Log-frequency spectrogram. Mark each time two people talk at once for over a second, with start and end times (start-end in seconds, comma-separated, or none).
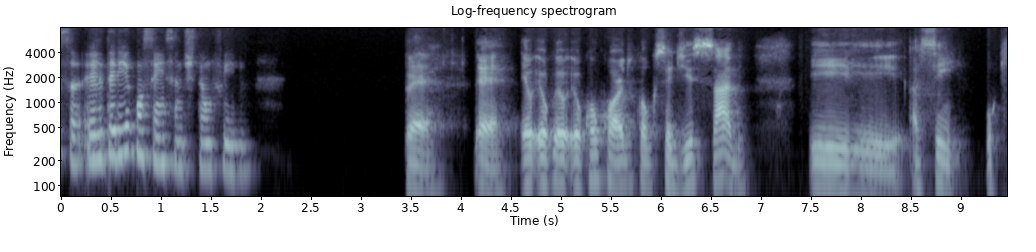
none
